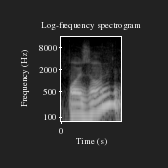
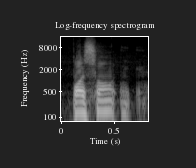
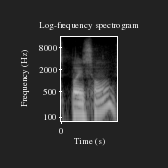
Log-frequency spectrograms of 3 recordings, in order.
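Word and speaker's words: Poisson: pronunciation is uh not poison it is poon it is it is a French name it is pronounced as poone so po equation is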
